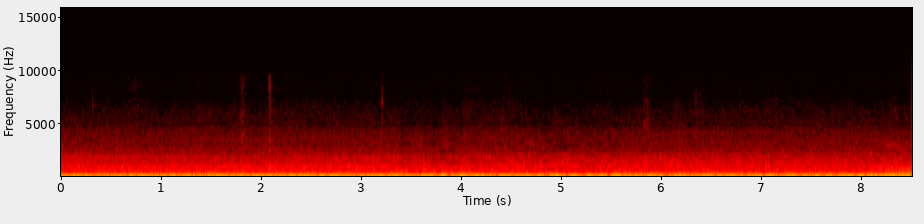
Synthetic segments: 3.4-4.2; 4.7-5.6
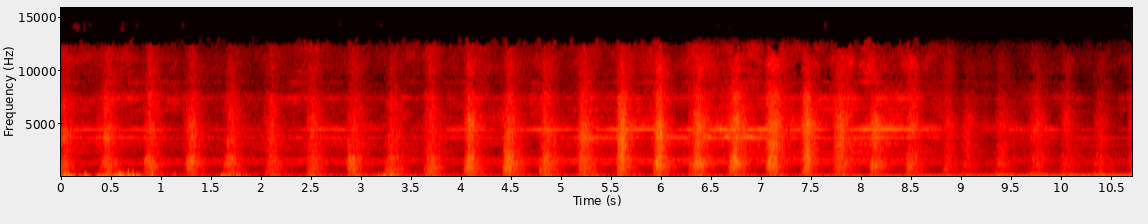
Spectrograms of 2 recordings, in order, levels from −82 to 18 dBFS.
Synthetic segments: 6.3-7.5; 8.7-9.9

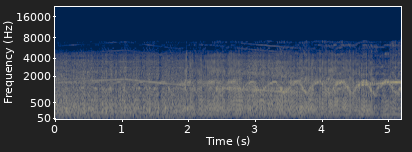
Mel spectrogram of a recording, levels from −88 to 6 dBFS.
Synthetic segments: 1.9-2.8; 3.4-5.2

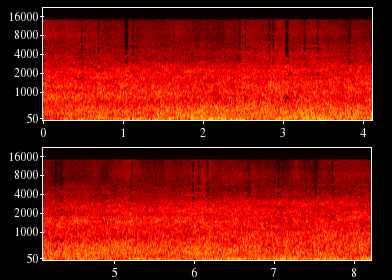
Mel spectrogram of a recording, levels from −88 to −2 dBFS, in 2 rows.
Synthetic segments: none

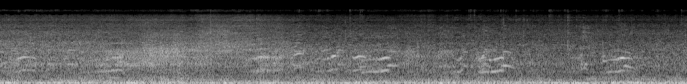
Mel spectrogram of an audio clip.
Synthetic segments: 1.0-2.9; 3.7-4.6; 5.5-6.1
